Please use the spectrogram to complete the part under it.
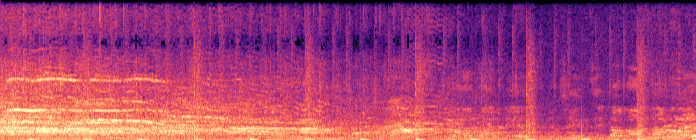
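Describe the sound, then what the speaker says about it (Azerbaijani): A quiz-competition audience applauds and cheers for the first team, a dense burst of clapping and shouts that gradually thins out, with a voice speaking over the crowd. "Birinci komandamız, alqışlayırıq"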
